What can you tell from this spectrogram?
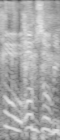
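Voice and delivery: high, loud sneering snob voice; mocking rich snob. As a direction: mimic him as a smug rich guy. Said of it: "and then you're like".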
